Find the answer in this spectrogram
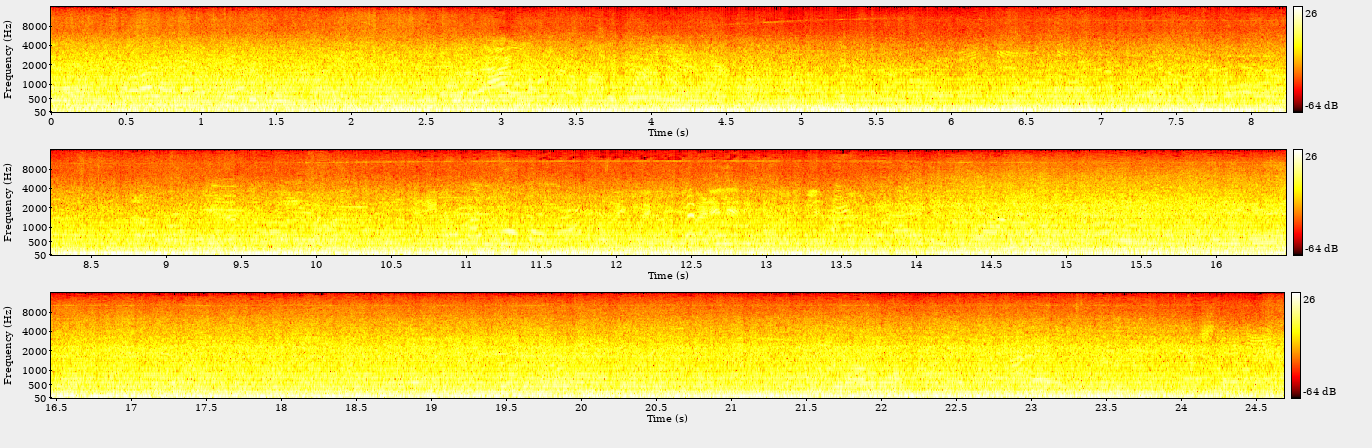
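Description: Steady, loud low rumble of a tour boat under way near the falls, with passengers' indistinct chatter over it; the sound shifts slightly about halfway through.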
